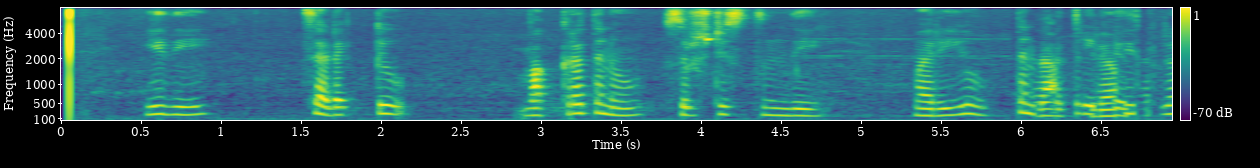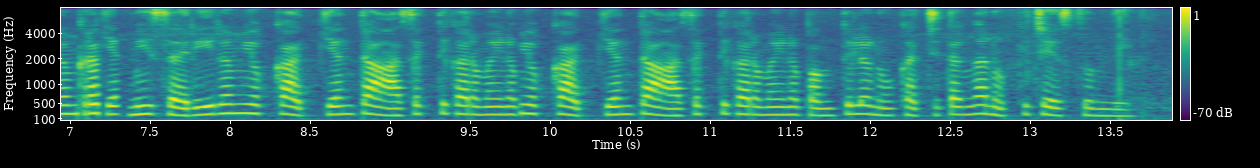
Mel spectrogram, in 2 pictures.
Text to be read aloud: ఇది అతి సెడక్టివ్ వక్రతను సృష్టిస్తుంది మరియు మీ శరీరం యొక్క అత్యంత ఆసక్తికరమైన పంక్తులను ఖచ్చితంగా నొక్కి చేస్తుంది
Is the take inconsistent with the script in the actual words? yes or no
yes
